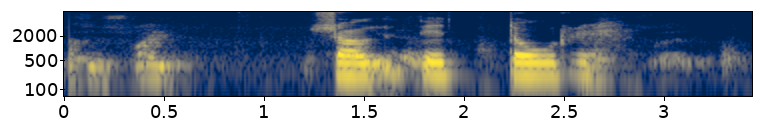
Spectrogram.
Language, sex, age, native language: Icelandic, female, 8, Icelandic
